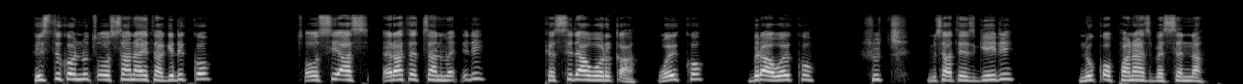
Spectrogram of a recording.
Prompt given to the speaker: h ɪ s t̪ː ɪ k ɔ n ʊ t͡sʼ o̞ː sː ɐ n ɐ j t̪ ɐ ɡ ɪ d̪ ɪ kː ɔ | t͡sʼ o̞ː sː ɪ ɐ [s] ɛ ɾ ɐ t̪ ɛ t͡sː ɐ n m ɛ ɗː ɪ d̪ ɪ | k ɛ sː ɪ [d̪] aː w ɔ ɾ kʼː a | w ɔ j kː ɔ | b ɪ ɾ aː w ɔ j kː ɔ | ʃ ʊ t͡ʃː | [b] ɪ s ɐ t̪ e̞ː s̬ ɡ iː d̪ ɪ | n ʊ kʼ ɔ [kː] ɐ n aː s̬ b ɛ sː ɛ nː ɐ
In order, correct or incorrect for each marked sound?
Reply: correct, correct, incorrect, incorrect

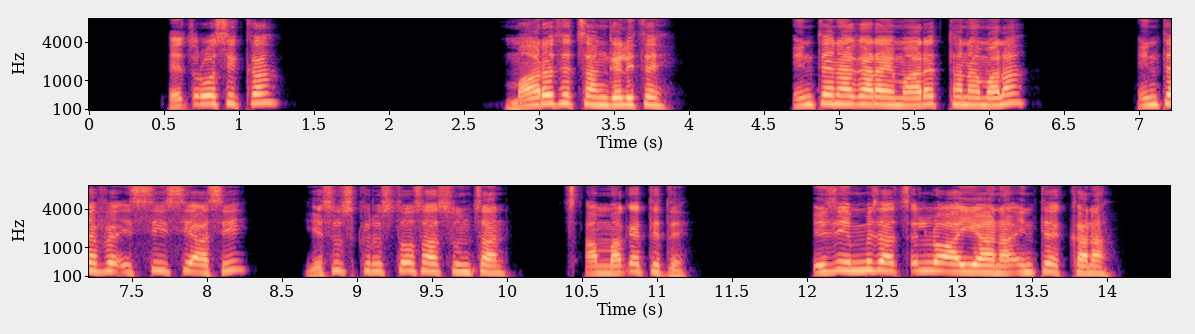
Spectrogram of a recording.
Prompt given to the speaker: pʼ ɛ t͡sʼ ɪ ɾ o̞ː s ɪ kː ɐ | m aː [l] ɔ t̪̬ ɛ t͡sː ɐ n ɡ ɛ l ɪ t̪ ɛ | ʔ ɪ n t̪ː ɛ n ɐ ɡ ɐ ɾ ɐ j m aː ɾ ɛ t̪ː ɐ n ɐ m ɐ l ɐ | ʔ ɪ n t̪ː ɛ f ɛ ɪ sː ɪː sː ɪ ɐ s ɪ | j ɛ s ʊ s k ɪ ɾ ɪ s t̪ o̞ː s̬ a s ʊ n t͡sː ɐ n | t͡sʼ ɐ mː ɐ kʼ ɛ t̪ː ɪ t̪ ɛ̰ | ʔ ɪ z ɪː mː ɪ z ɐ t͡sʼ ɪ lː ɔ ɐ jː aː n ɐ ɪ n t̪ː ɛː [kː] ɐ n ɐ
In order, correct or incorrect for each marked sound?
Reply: incorrect, correct

